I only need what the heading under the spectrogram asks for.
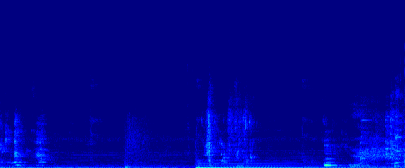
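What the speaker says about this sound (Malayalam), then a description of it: "ഇനി എല്ലാം വെള്ളം ഒഴിച്ച് കൊടുക്കുക" Water pours steadily into a pot of rice for mutton biryani, a continuous splashing stream with a few clinks and knocks, close by and moderately loud.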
